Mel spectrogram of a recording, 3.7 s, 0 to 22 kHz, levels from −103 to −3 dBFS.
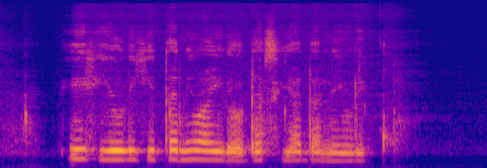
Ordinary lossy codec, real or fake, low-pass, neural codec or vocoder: none; fake; none; vocoder, 44.1 kHz, 128 mel bands, Pupu-Vocoder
